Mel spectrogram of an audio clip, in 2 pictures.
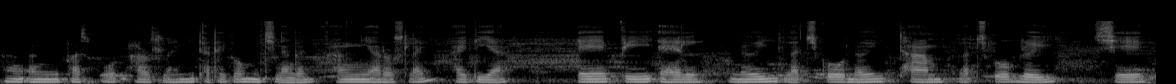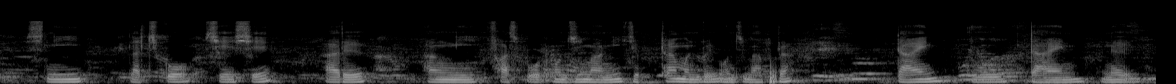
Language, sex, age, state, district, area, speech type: Bodo, male, 18-30, Assam, Kokrajhar, rural, read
